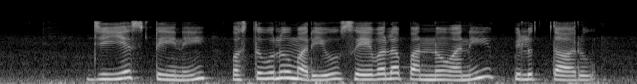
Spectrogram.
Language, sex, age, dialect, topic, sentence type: Telugu, female, 25-30, Telangana, banking, statement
